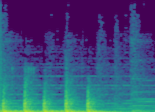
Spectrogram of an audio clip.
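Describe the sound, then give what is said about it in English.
Five quick, solid knocks on a wooden door in a steady rhythm, fairly loud, followed by a brief quiet tail with no voices. “So open the door.”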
